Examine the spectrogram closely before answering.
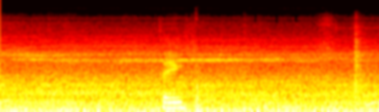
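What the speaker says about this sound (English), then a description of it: "there's a train going above us right there" Train rumbling along an elevated track overhead in Macau's Taipa streets, a steady low roar beneath someone talking.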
